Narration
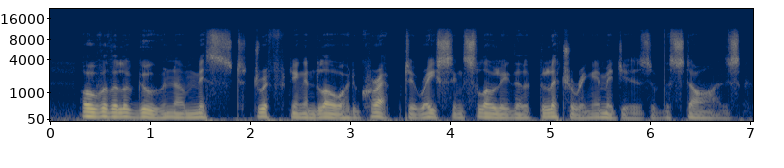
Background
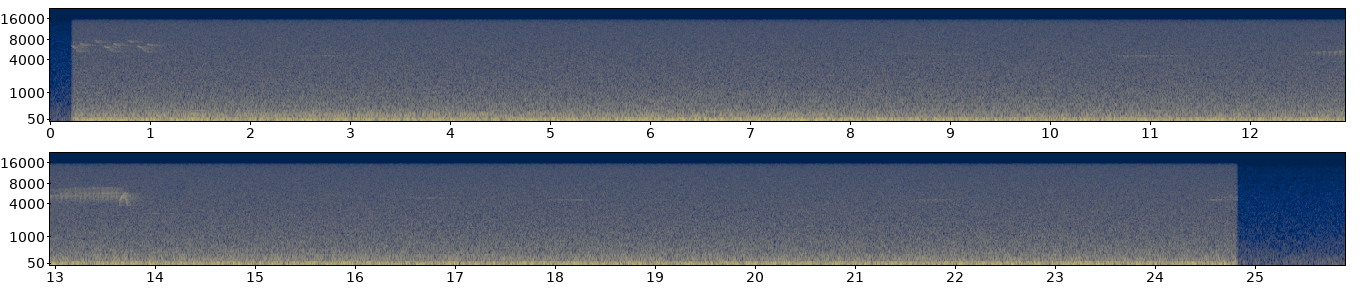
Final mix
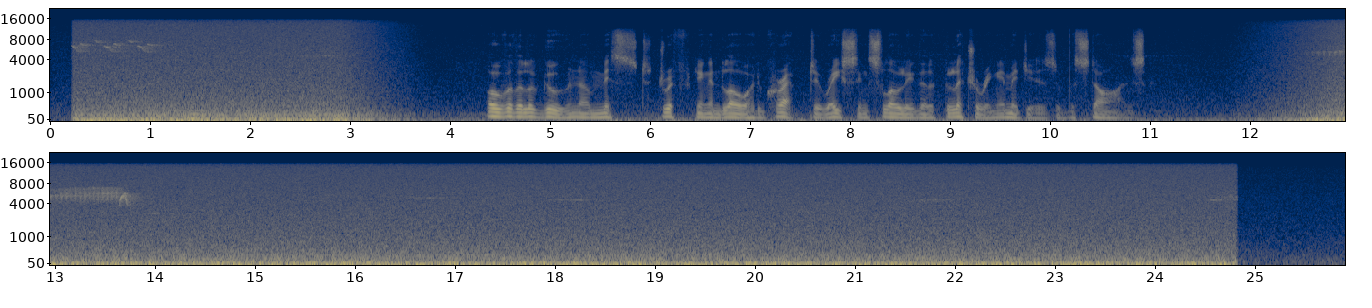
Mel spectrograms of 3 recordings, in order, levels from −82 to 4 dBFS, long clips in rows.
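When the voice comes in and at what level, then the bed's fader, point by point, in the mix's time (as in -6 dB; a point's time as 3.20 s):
4.05 s, -2.0 dB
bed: 2.90 s -4 dB
3.80 s -26.5 dB
11.73 s -26.5 dB
12.86 s -2.5 dB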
